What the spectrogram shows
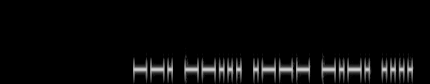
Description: Morse code, heard as a keyed tone, about 28 wpm, 700 Hz. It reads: G7JCH
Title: DXCC-100 Call Signs - 5 Characters - 28wpm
